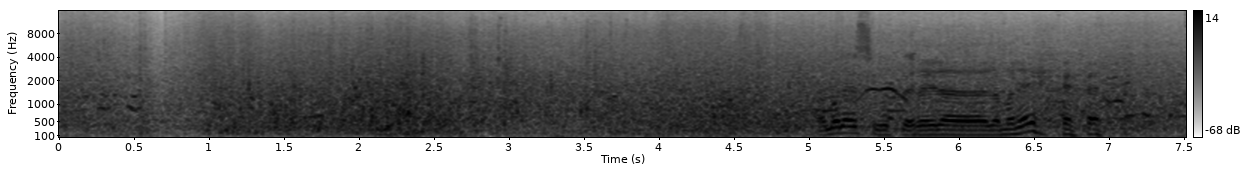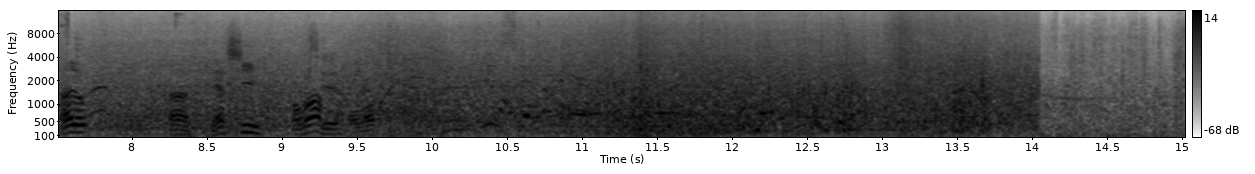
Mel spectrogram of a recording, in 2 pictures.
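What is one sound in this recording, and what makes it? Waves break and water splashes as swimmers play.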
